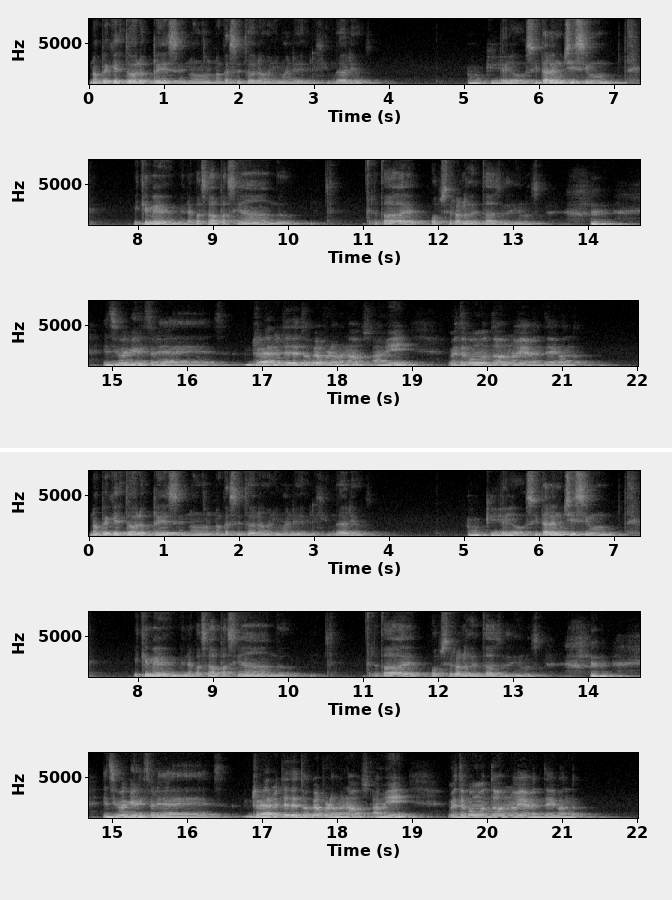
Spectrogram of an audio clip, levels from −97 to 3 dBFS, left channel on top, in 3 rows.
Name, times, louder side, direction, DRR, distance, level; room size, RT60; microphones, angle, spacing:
voice 1, 0.0-3.7 5.5-7.3 7.9-10.1 11.0-13.3, equal, 5° left, 3 dB, 0.4 m, -30 dB
voice 2, 5.0-5.7 13.5-16.4 16.7-21.2, right 2 dB, 65° right, 2 dB, 0.8 m, -28 dB
3.5 x 3.0 x 4.2 m, 0.80 s
head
